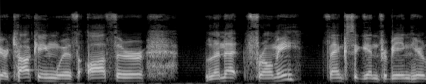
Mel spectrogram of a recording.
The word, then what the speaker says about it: Fromme: You know, I never hear anybody say your name right, and it is Fromme, like foam with an R and me, right?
